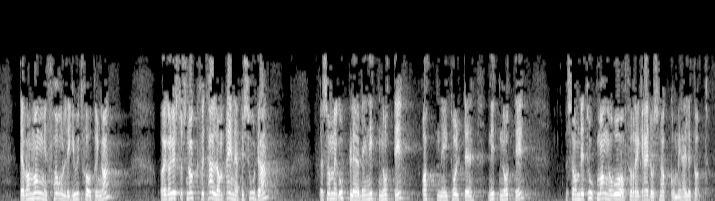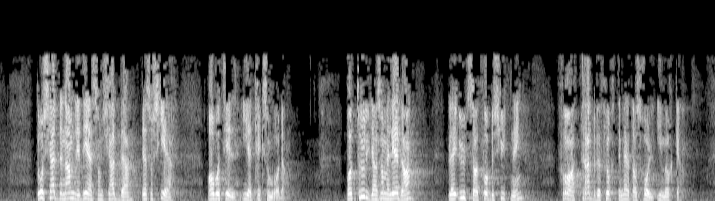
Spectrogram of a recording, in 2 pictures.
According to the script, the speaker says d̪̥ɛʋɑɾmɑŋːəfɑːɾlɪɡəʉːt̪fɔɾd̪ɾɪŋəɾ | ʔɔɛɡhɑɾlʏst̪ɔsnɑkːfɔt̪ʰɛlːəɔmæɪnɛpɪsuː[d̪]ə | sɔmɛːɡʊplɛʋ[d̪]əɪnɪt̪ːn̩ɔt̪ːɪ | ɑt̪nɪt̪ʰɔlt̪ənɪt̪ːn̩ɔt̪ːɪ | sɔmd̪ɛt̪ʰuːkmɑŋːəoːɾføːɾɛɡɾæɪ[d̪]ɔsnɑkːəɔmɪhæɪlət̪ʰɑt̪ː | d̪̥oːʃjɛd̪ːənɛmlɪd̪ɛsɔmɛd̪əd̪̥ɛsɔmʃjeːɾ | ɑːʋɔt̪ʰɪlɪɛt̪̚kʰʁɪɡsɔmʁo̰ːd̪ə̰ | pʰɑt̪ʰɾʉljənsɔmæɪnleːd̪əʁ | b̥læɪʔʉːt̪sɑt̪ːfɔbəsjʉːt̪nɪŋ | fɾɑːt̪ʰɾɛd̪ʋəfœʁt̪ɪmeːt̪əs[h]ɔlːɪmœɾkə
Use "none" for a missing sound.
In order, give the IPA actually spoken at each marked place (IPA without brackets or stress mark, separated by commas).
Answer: d̪, d̪, d̪, h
